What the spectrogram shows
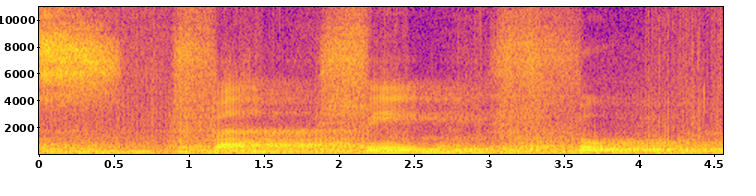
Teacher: ada nafas yang terlepas ketika mengucapkan huruf fa.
